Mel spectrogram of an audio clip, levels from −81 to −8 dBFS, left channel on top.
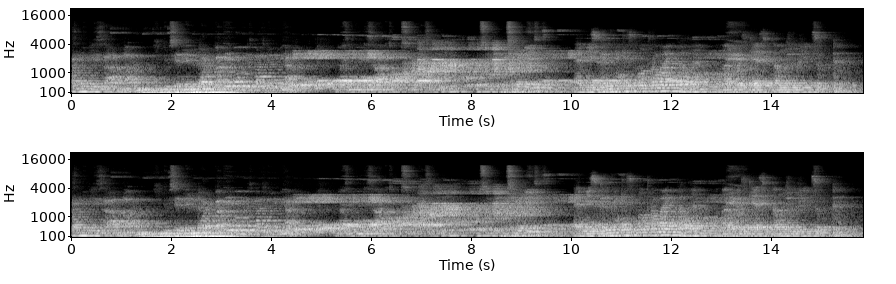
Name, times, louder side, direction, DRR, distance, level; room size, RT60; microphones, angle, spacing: voice 1, 0.0-1.3 1.6-4.5 5.2-7.7 8.1-9.7 13.1-13.5 14.8-14.9, left 1 dB, 20° left, -17 dB, 0.9 m, -24 dB
sound 1, 0.8-13.4, left 1 dB, 55° left, 0.5 m, -21 dB
voice 2, 10.0-13.8 14.0-15.4, equal, 80° right, -7 dB, 0.8 m, -20 dB
2.6 x 2.2 x 3.0 m, 2.7 s
head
